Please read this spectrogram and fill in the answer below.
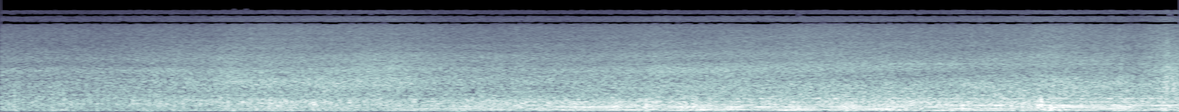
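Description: Ocean surf and wind rushing steadily. A low, steady hum of several tones comes in about four and a half seconds in and grows slowly louder.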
